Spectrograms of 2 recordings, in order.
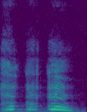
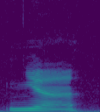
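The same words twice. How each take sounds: First: It is said in a shocked way. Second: It is said flat, with no energy.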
